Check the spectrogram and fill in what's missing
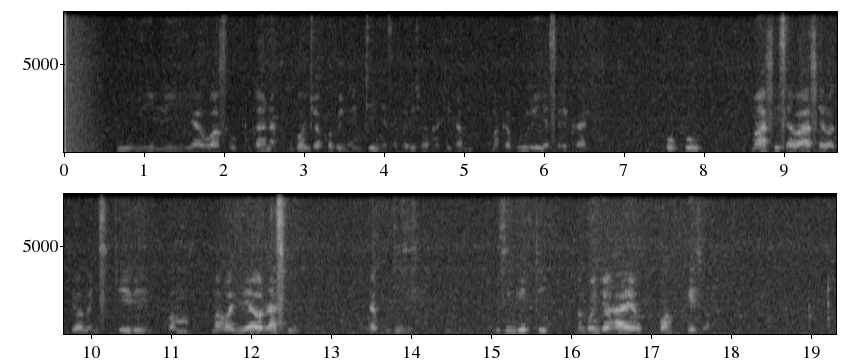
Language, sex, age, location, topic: Swahili, male, 25-35, Nakuru, health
